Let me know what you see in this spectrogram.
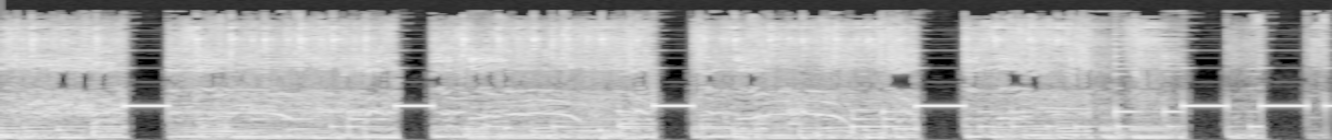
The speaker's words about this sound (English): All right, and the beeps continue there.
